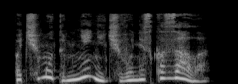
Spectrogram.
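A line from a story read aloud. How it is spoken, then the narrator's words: Agitated repeated question. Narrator (Russian): Взволнованно переспросила Джинни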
